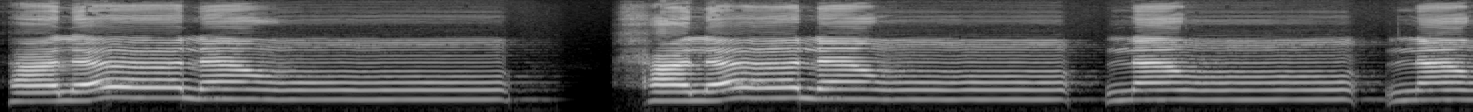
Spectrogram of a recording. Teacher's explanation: نون کی آواز کو چھپاتے ہیں. تو گویا یہ معلوم ہوگا کہ ناک سے آپ پڑھ رہے ہیں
